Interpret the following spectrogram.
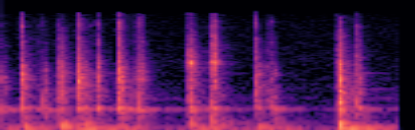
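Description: Computer keyboard typing sound effect: a run of uneven key clicks, with a heavier click near the end.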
